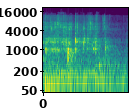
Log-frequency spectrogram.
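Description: A little water is poured over gelatin and sugar for the fruit layer of a no-bake Ukrainian cake, a short, soft close trickle with no voices.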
